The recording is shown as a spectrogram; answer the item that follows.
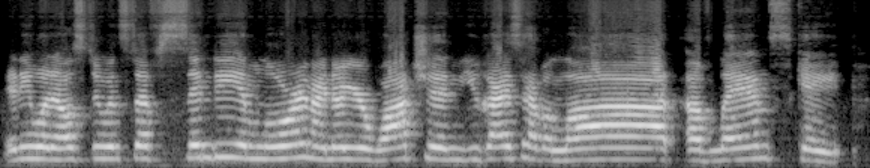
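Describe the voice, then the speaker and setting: A woman co-hosting a casual livestream chat, bubbly and quick to laugh, with a bit of a cough. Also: a little high, little pitch movement, bright, forceful tone, low-quality recording. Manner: bubbly, laughs often, chatty with viewers. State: coughing, throat trouble. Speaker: podcast co-host. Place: home room, livestream with wine.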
